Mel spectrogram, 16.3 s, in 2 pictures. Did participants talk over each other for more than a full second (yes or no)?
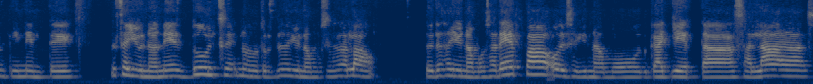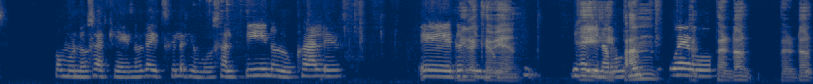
yes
